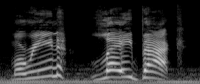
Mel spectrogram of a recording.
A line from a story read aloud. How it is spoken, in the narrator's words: Rita shouted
